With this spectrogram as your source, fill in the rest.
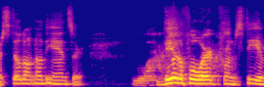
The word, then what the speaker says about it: gouache: Gouache. Yeah. Gouache. You got it. Gouache. Gouache. Yeah. Good term. I still don't know the answer. Gouache.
